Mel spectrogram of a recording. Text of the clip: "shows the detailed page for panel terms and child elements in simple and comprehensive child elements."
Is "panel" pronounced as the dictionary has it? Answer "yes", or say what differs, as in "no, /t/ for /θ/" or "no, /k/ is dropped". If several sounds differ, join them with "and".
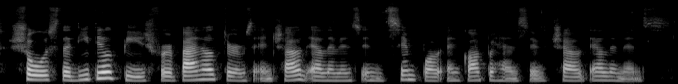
yes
